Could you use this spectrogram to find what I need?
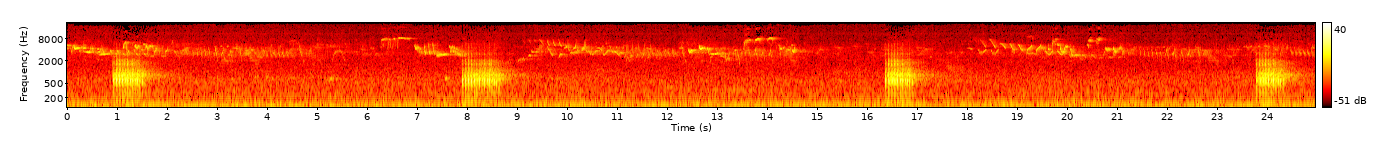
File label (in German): buntspecht klopfen; vogelstimmen; nabu; lars lachmann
